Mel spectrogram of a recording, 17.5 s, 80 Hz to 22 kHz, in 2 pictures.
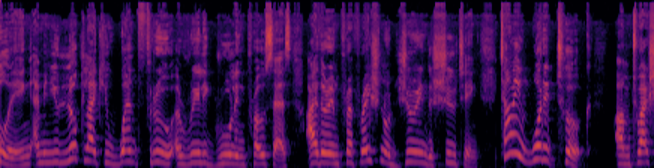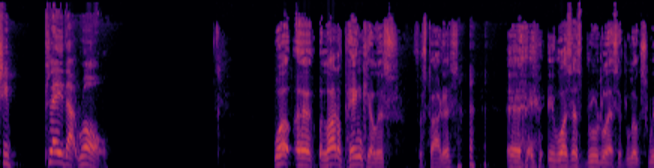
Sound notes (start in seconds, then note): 15.4 chuckling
